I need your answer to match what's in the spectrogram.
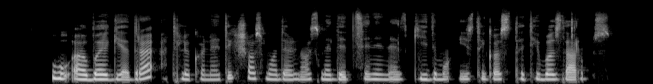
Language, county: Lithuanian, Vilnius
